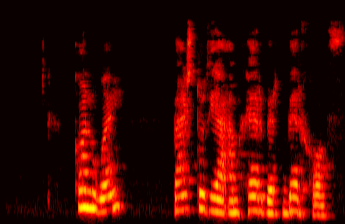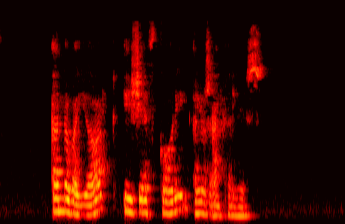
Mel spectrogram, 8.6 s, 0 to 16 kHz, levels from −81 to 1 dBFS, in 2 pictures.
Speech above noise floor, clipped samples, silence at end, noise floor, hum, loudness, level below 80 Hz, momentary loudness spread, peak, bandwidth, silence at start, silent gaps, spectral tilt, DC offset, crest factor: 42 dB; under 0.1%; 1.05 s; -72 dBFS; none; -31 LUFS; -84 dBFS; 12 LU; -14 dBFS; 11.5 kHz; 0.6 s; none; -5 dB/octave; under 0.1%; 18 dB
